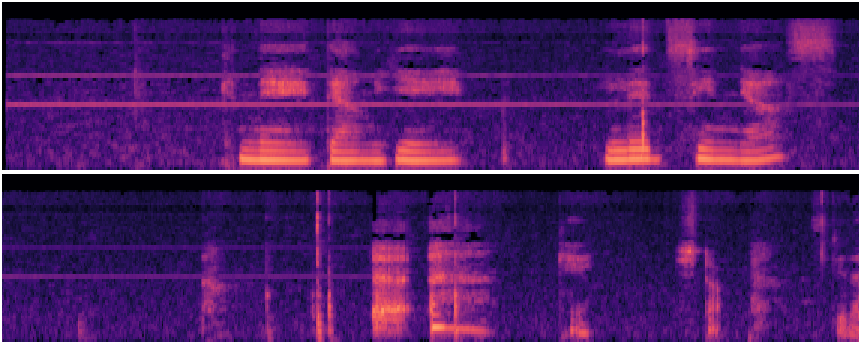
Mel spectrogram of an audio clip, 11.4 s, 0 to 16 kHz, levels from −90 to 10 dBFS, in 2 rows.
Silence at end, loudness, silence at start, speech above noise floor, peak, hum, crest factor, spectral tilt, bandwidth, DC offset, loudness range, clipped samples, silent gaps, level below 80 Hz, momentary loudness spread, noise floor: 0 s; -22 LUFS; 0.05 s; 37 dB; 0 dBFS; none; 24 dB; -5 dB/octave; 11.5 kHz; under 0.1%; 7 LU; under 0.1%; none; -56 dBFS; 24 LU; -57 dBFS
